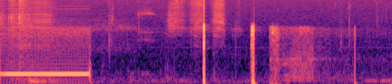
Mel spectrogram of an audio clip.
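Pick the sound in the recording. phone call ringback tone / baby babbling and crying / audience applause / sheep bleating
phone call ringback tone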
